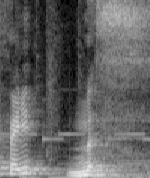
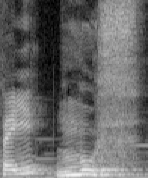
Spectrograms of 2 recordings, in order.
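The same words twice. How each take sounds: First: The second vowel is a reduced schwa. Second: The second vowel is a full vowel. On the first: The speaker calls it right. "quando na verdade é famous" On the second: The speaker calls it wrong. "Você vê um O U ali, você quer falar famous"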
